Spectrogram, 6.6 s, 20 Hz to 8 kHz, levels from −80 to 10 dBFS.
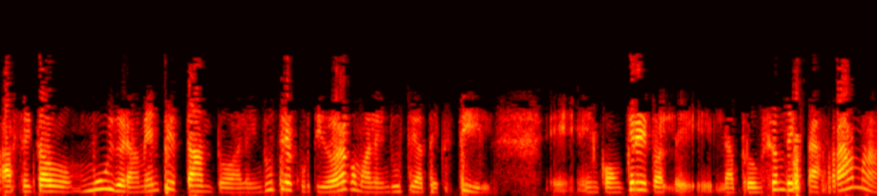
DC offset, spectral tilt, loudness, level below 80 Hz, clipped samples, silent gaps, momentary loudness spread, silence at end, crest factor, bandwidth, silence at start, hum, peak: under 0.1%; -6 dB/octave; -20 LUFS; -50 dBFS; under 0.1%; none; 11 LU; 0 s; 18 dB; 6 kHz; 0 s; none; -2 dBFS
